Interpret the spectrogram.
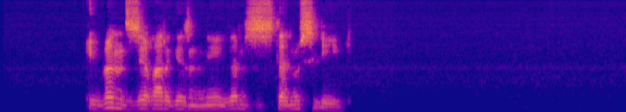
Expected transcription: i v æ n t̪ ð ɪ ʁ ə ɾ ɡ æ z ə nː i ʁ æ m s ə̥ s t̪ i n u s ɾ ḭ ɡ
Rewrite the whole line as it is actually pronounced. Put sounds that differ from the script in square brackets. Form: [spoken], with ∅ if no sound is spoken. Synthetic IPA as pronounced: i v æ n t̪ [z] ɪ ʁ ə ɾ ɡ æ z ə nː i [ð] æ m s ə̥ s t̪ [æ] n u s [l] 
